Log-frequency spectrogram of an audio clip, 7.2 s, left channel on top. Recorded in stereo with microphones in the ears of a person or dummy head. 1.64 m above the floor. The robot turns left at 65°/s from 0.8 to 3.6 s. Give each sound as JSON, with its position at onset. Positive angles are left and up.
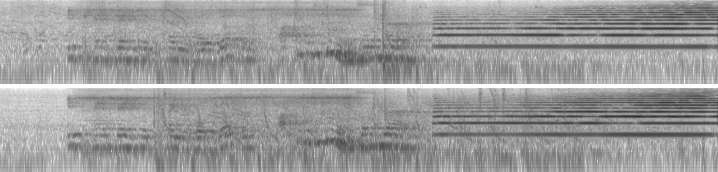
{"t": 0.7, "sound": "a woman speaking", "azimuth_deg": 5, "distance_m": 2.0}
{"t": 3.0, "sound": "a woman speaking", "azimuth_deg": -125, "distance_m": 2.0}
{"t": 4.3, "sound": "a trumpet", "side_deg": -35, "distance_m": 1.1}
